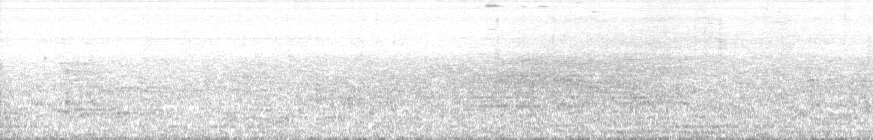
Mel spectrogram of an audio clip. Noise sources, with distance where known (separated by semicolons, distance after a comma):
small-sounding engine, near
